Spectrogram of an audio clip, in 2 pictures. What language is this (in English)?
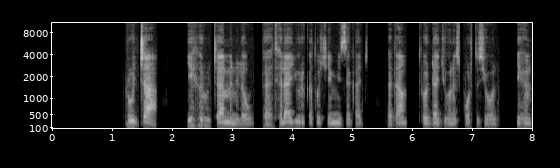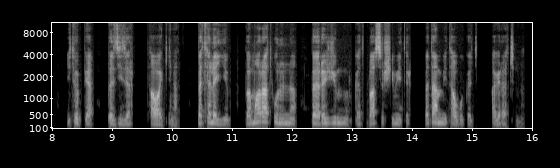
Amharic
